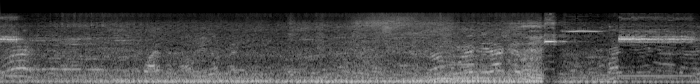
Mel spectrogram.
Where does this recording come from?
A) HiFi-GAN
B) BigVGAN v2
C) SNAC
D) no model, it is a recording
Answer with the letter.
D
